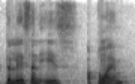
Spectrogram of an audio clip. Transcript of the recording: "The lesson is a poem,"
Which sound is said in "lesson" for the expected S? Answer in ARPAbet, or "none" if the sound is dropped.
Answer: S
